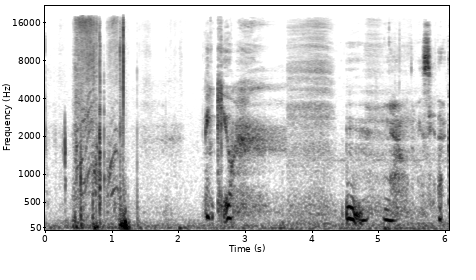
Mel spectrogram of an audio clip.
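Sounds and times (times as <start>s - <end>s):
zipper down the back of a dress being unzipped: 0.4s - 1.2s
speech: 2.7s - 3.1s, 4.5s - 5.9s.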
